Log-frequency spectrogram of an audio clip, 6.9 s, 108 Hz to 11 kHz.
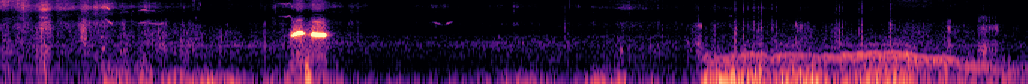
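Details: Stray puppy left in fields far from a village, 500 meters from a busy street, found during a daily run and given food and water: a short double whistle, then a drawn-out wavering whine that rises slightly and falls away, over soft rustling.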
